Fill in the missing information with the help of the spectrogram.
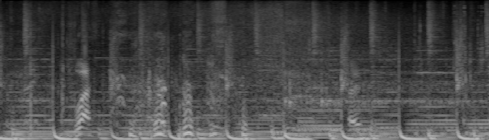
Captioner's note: both laugh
